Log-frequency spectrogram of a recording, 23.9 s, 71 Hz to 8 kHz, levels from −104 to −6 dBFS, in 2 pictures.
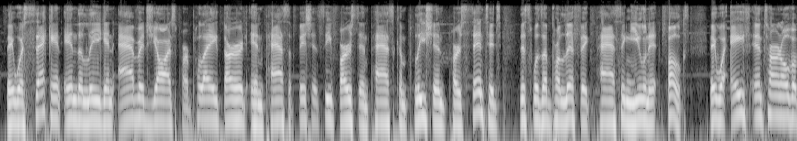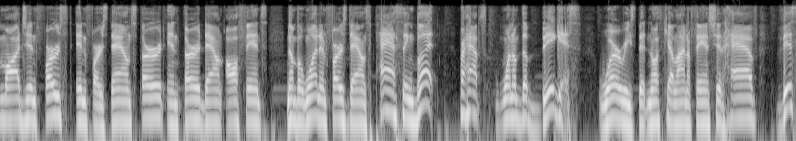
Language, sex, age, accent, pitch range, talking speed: English, male, 40-59, American, 125-145 Hz, 155 wpm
